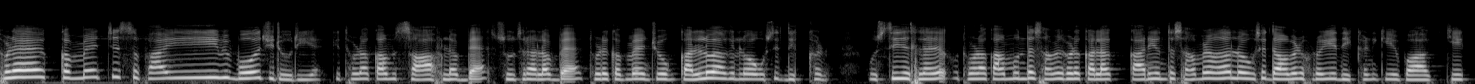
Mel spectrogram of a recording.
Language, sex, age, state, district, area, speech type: Dogri, female, 30-45, Jammu and Kashmir, Udhampur, urban, spontaneous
